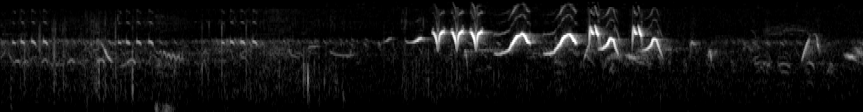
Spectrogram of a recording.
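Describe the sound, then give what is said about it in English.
A lazuli bunting sings a quick, bright phrase of high, slurred and buzzy notes, clear, over a quiet outdoor morning background with faint chirps before it. “Lazuli bunting. I think this is our prettiest bird.”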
